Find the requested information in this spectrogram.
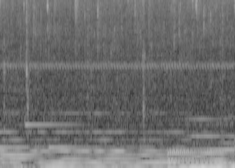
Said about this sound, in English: And tonight, her music is the rain.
